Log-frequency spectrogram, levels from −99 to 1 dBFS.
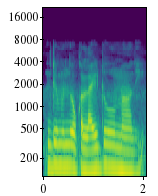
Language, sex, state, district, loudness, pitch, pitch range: Telugu, male, Telangana, Mahabubabad, -13 LUFS, 145 Hz, 130-155 Hz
